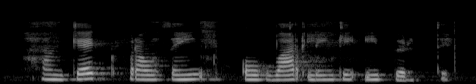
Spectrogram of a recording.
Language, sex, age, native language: Icelandic, female, 40-49, Spanish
